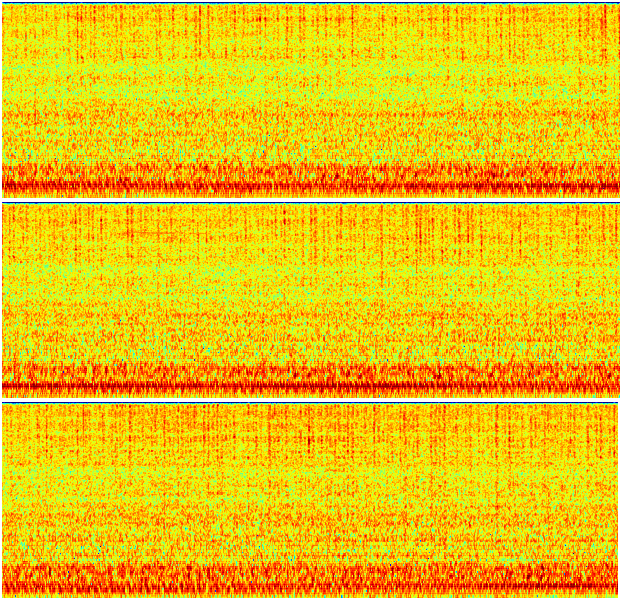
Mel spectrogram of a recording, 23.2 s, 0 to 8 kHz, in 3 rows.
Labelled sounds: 9.0	10.5	killer whale, 5.0 to 5.3 kHz

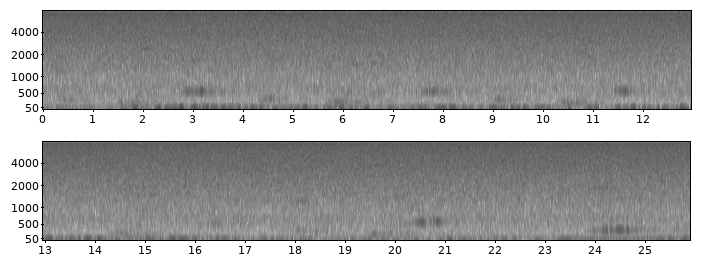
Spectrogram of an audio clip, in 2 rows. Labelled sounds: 1.9	2.2	humpback whale, 2.3 to 2.5 kHz

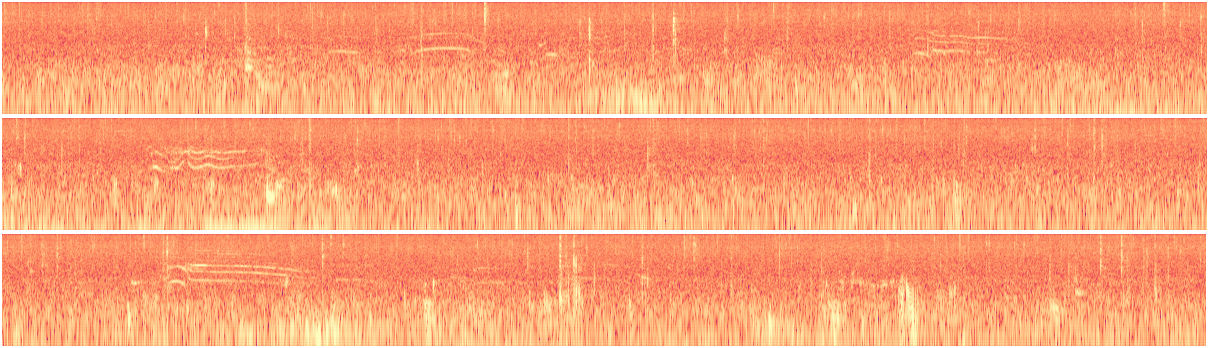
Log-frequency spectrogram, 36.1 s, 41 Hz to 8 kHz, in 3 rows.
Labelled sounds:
3.3	4.7	killer whale, Bigg's (transient), 0.78 to 1.9 kHz
9.3	10.2	killer whale, Bigg's (transient), 0.78 to 1.7 kHz
13.7	14.5	killer whale, Bigg's (transient), 0.78 to 1.8 kHz
25.8	27.1	killer whale, Bigg's (transient), 0.78 to 2.0 kHz

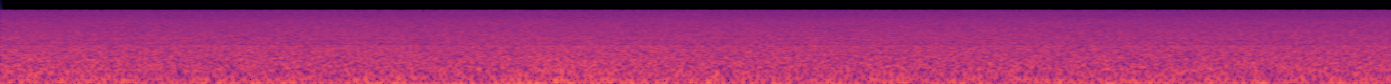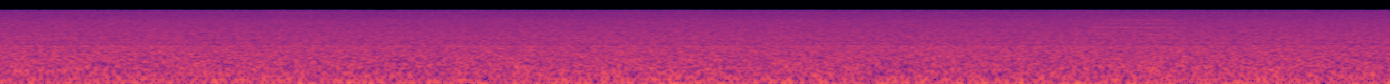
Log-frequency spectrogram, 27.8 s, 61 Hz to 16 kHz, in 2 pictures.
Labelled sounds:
6.7	7.0	killer whale, northern resident, 6.1 to 6.2 kHz
24.8	25.4	killer whale, northern resident, 2.4 to 4.2 kHz

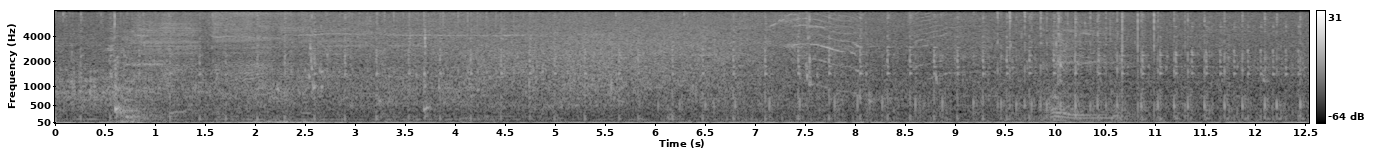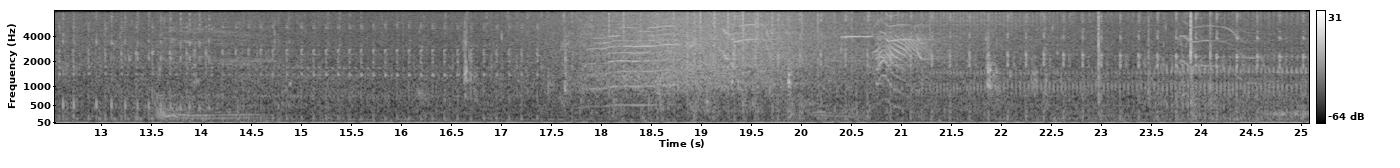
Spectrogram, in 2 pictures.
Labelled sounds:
8.5	9.0	killer whale, southern Alaska resident, 0.92 to 8.0 kHz
9.9	10.7	killer whale, southern Alaska resident, 0 to 6.5 kHz
13.5	14.8	killer whale, southern Alaska resident, 0 to 5.5 kHz
17.7	18.9	killer whale, southern Alaska resident, 0.23 to 5.5 kHz
19.2	20.0	killer whale, southern Alaska resident, 0.87 to 6.7 kHz
20.3	21.4	killer whale, southern Alaska resident, 0.64 to 8.0 kHz
23.7	24.6	killer whale, southern Alaska resident, 1.3 to 7.0 kHz

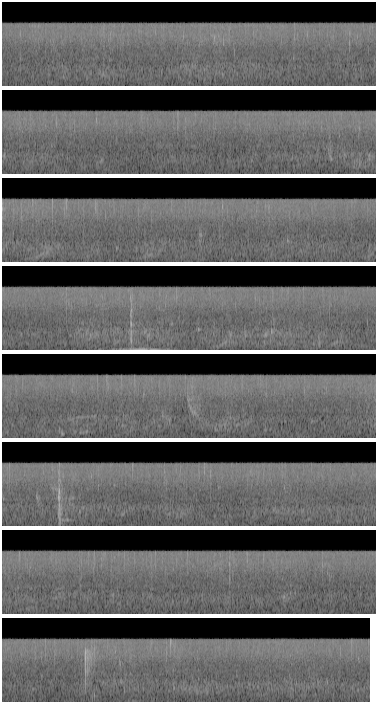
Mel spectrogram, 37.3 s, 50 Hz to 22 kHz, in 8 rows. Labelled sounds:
19.5	19.9	humpback whale, 0.91 to 1.2 kHz

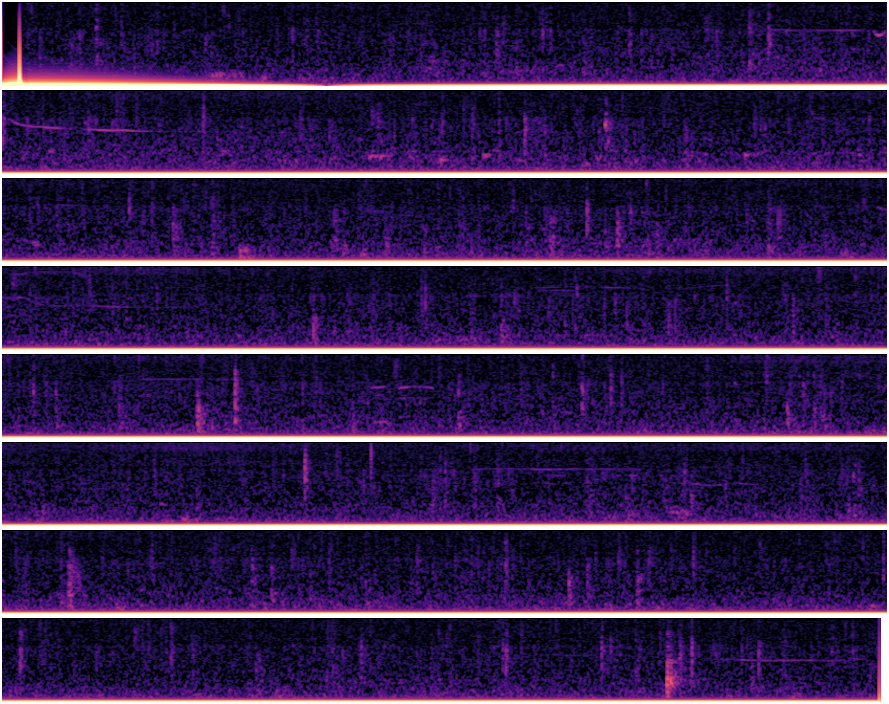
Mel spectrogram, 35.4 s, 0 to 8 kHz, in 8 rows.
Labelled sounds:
3.8	5.5	killer whale, Bigg's (transient), Gulf of Alaska transient, 1.6 to 3.0 kHz
12.9	14.3	killer whale, Bigg's (transient), Gulf of Alaska transient, 1.6 to 2.9 kHz
24.4	26.0	killer whale, Bigg's (transient), Gulf of Alaska transient, 1.5 to 3.0 kHz
33.5	35.3	killer whale, Bigg's (transient), Gulf of Alaska transient, 1.5 to 2.2 kHz

